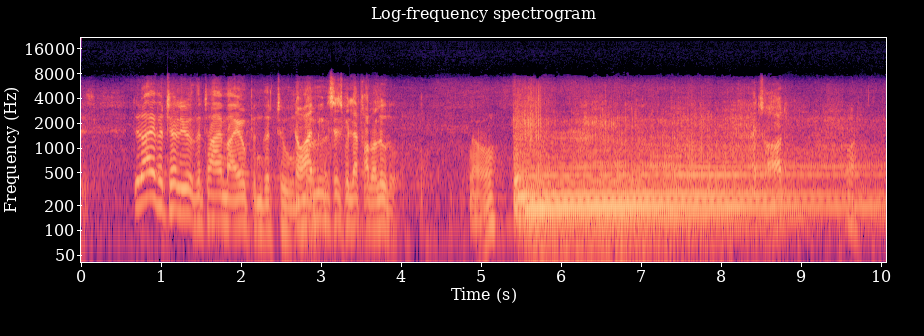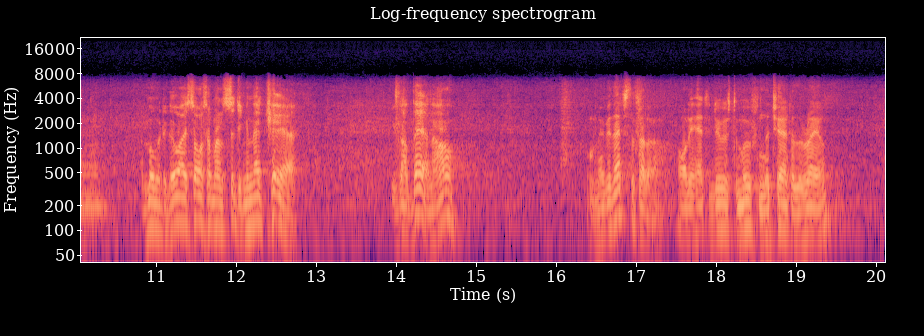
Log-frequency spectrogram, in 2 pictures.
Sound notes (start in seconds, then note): 5.4 horn Blowing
